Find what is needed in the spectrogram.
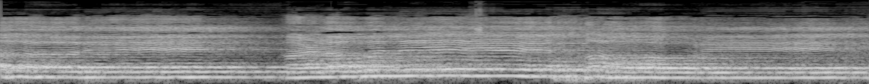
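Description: A man's voice reciting Pashto poetry in tarannum, a melodic chant, holding long drawn-out notes in two phrases with a brief break between them.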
